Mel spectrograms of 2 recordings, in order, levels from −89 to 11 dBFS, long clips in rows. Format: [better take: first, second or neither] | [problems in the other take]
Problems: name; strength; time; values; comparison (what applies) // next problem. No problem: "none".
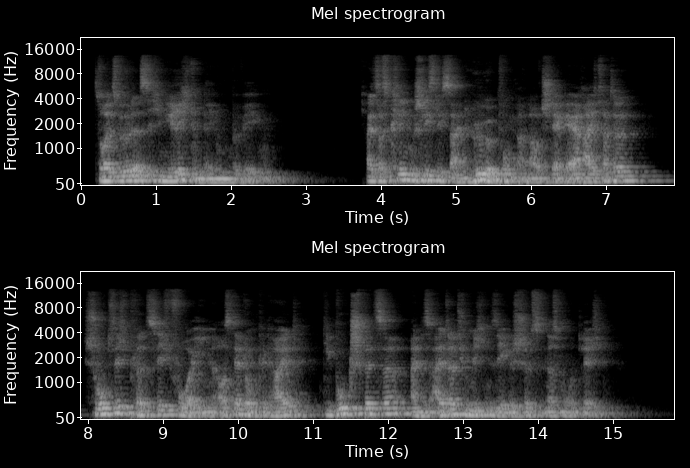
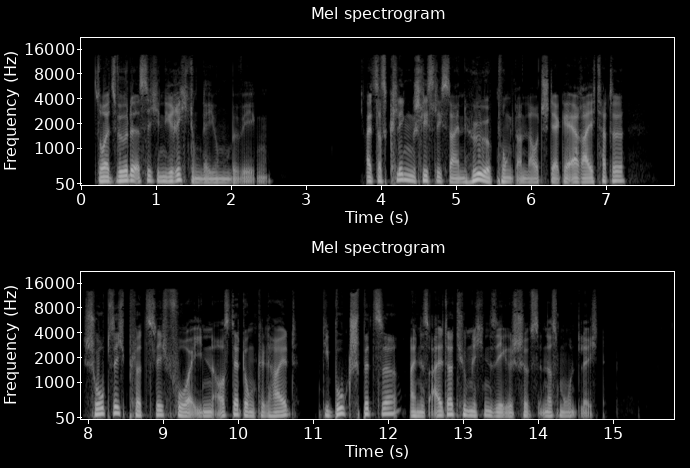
second | room echo; noticeable; dies away in 0.6 s // off-mic speech; far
